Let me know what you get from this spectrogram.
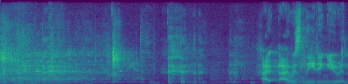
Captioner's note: laughter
